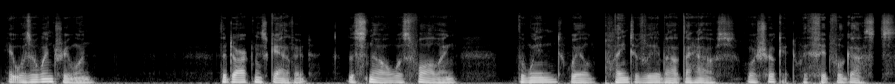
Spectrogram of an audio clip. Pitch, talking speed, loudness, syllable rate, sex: 95 Hz, 165 wpm, -18 LUFS, 5.9 syllables/s, male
